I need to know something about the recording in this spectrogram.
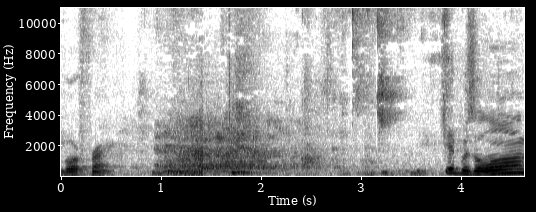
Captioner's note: laughter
